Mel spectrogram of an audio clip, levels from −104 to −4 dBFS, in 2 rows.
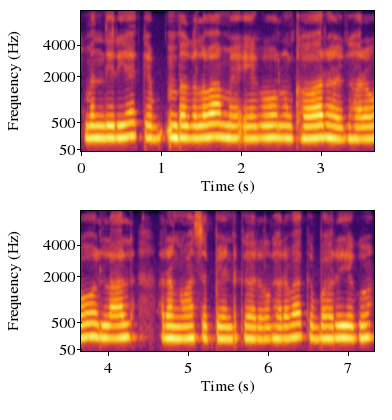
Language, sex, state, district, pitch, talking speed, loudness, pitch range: Magahi, female, Jharkhand, Palamu, 220 Hz, 130 wpm, -14 LUFS, 215-225 Hz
